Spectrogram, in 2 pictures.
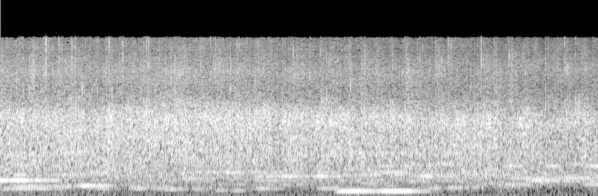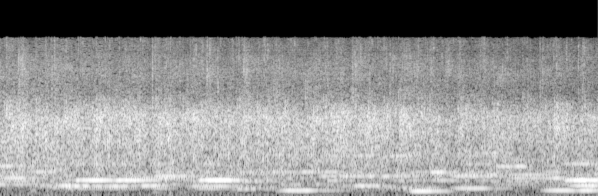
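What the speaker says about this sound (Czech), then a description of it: "Poprosím velký potlesk." Audience applause at the Hradec Králové city annual awards ceremony, a continuous patter of many hands, fairly faint and distant, with soft background music tones.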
